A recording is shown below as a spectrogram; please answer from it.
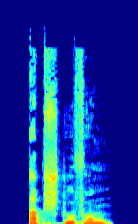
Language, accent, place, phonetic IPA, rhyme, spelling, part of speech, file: German, Germany, Berlin, [ˈapˌʃtuːfʊŋ], -apʃtuːfʊŋ, Abstufung, noun, De-Abstufung.ogg
- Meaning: gradation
